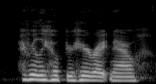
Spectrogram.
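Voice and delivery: quick whisper. Narrating a story, the speaker gives a character's words to herself, whispering. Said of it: "she whispers".

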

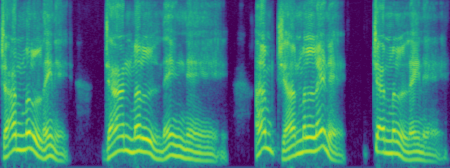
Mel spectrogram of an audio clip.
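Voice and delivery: very slow, loud, high, swooping, each word drawn out. Chatting about comedians, then doing a John Mulaney impression. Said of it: "That's my John Mulaney impression".

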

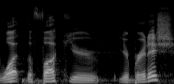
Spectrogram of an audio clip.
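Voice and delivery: ordinary talk, nothing marked

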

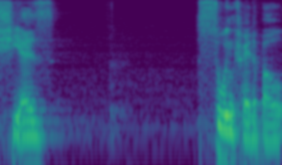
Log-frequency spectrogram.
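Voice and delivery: tearful, welling-up voice. Speaking about an ex who stayed a friend: welling up. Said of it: "I'm welling up, actually".

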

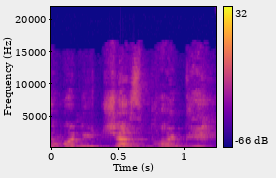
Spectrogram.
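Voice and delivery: shouting, high-pitched. Telling the other speaker which charger is meant: yelling. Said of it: "Why are you yelling at me?".

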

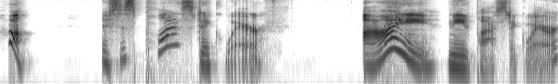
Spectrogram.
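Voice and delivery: slow, sing-song, playful, flirty, drawing out "I". Retelling how a man teased a woman about her bag, mock-flirty teasing. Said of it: "kind of flirting with her, kind of like teasing her".

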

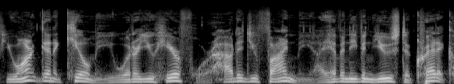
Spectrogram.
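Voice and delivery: plain reading voice

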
